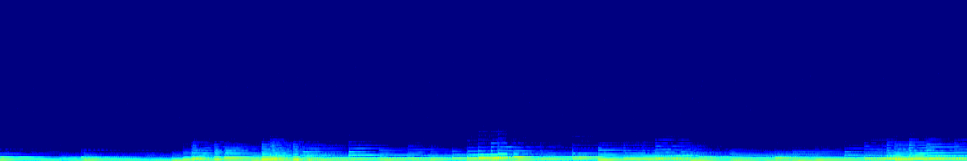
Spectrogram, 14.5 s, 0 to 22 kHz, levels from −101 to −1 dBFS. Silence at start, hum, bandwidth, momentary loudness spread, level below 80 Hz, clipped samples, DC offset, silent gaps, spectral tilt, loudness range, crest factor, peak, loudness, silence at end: 0 s; none; 3.2 kHz; 14 LU; -76 dBFS; under 0.1%; under 0.1%; none; -10.5 dB/octave; 4 LU; 16 dB; -34 dBFS; -49 LUFS; 0 s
